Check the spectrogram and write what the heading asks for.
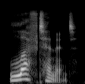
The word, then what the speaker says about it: lieutenant: It starts with left. Left tenant, not Lou.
